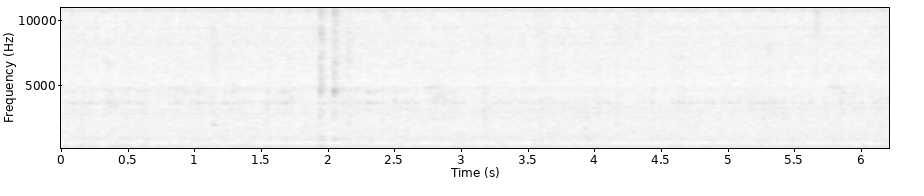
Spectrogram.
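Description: Near silence: faint steady room hum, with one faint click about two seconds in.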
